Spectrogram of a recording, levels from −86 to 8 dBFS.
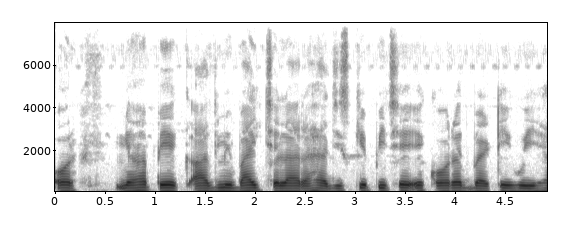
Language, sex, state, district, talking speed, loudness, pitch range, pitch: Hindi, male, Jharkhand, Ranchi, 205 wpm, -14 LUFS, 120-130 Hz, 125 Hz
